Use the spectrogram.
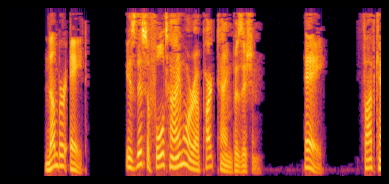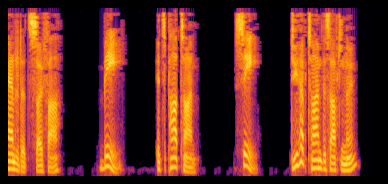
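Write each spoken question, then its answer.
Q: Is this a full-time or a part-time position?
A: B: It's part-time.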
